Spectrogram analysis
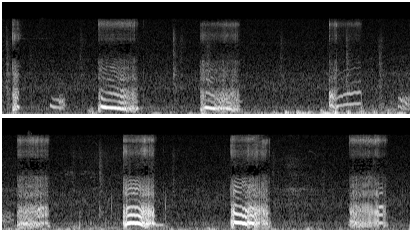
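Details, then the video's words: A pet cat named Bimba sleeping and snoring: loud, rasping breath bursts recur about every two seconds, several carrying a whiny, tonal rising pitch, with quieter soft breathing between them. "Бимба спит и храпит"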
